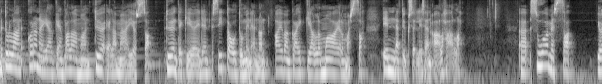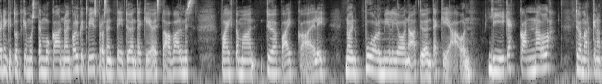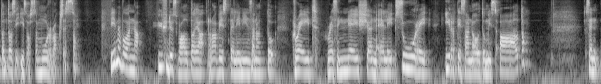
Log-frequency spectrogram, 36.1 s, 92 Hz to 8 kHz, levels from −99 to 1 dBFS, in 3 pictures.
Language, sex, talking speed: Finnish, female, 85 wpm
